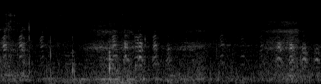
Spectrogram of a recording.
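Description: Egyptian goose, called a duck, calling outdoors by the Thames at Henley-on-Thames with its chick nearby, giving soft clucking honks amid ambient outdoor noise, moderately faint.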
